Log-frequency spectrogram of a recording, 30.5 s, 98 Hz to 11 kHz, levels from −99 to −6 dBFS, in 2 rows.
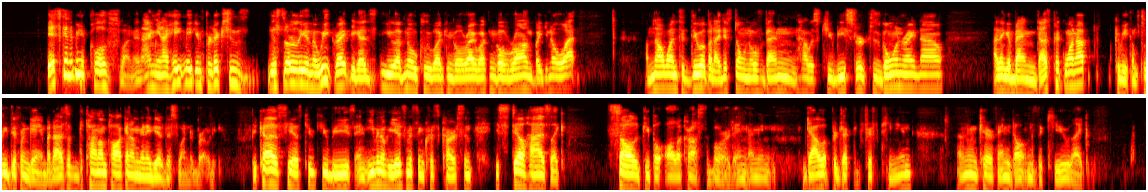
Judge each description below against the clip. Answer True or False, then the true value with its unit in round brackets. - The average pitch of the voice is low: True (120 Hz)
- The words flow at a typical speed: False (245 wpm)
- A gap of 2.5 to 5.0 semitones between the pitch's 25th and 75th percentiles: True (4.4 semitones)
